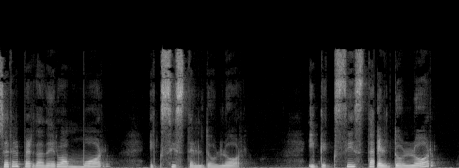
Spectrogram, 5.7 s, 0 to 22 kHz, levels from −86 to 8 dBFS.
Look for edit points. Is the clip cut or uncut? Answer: cut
